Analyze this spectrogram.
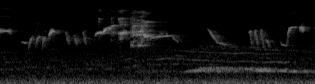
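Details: Canary song used as a tutor recording: fast rattling trills and bright rising whistles, with a loud burst of dense chirping in the middle and a low steady hum behind.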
